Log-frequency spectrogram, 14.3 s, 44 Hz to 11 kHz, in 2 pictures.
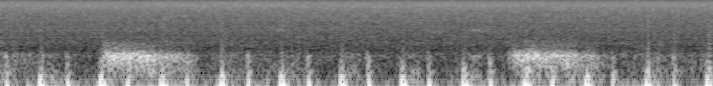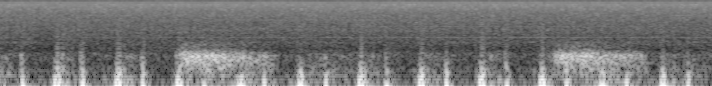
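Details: Self-recorded heart murmur with breath sounds: steady heartbeat near 98 a minute, soft whooshing murmur, slow breath sounds about every four seconds, clearer in some areas than others.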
